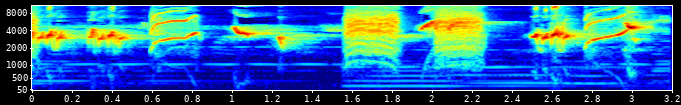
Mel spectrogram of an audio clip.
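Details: Net-trapping lure of drongo calls. It has short squeaky chirps, sharp upward-curving whistles and two broad hissing, rasping bursts, all high and clipped, separated by brief silences.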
